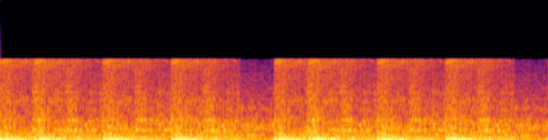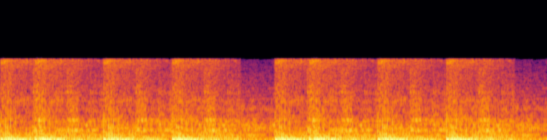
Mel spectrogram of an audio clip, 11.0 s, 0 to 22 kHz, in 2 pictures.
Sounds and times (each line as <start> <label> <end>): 0.0 Drum Loop 10.9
